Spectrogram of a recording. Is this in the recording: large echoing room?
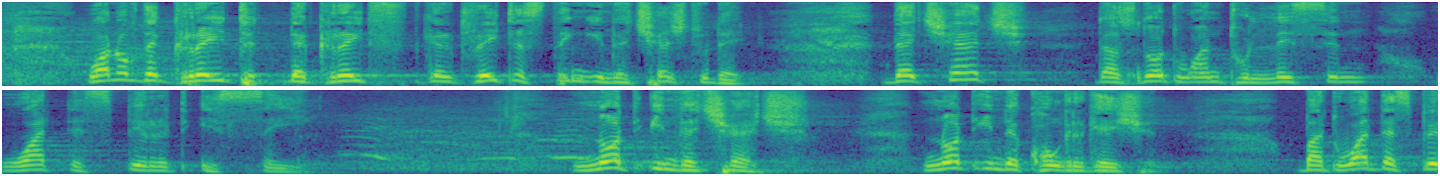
yes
